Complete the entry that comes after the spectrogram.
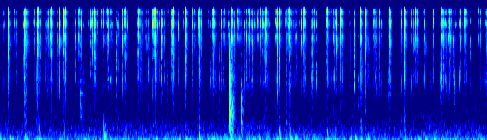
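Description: Long nails tap and scratch the paper dust jacket of the hardcover book *Tress of the Emerald Sea*, which lies flat. The result is a quiet, steady stream of crisp, dry ticks and papery scrapes, bright and hissy with almost no low end. Each tap stops dead without ringing.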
